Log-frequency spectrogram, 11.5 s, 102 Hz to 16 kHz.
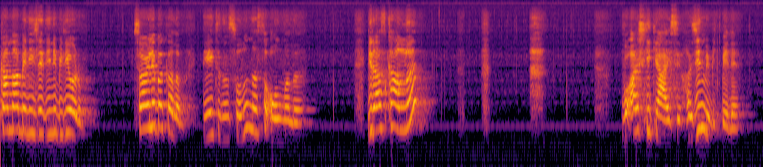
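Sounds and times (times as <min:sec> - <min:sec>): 
speech: 0:00.0 - 0:01.4, 0:02.0 - 0:04.6, 0:05.4 - 0:06.4, 0:09.4 - 0:11.4
heavy ragged breathing: 0:08.0 - 0:08.2.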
